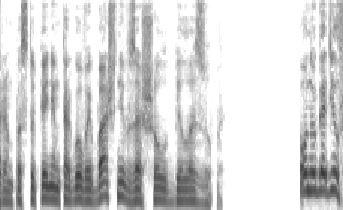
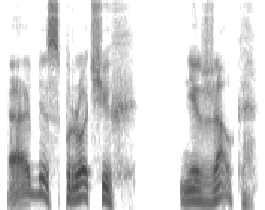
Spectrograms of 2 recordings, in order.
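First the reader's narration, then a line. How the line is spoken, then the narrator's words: Quiet. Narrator (Russian): он негромко сказал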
